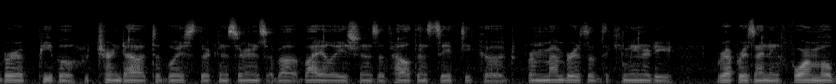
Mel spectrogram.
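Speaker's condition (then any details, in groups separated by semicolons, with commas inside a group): No condition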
